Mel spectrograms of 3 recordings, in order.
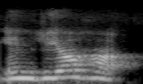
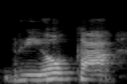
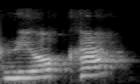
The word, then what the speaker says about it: Rioja: can understand totally that the sound ha which is very spanish is complicated to pronounce in different languages and yes normally when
